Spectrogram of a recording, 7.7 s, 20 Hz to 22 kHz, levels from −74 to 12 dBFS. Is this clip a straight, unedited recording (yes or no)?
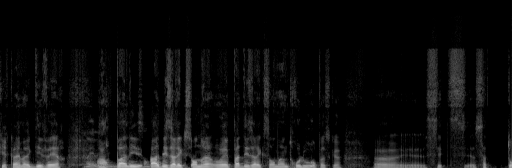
yes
